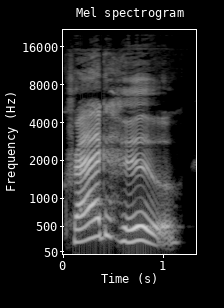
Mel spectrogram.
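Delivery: put-on loud, eighties movie-style California accent. Imitating a man from an eighties movie scene, eighties California accent. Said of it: "I'm going to try to imitate how this man talks".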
